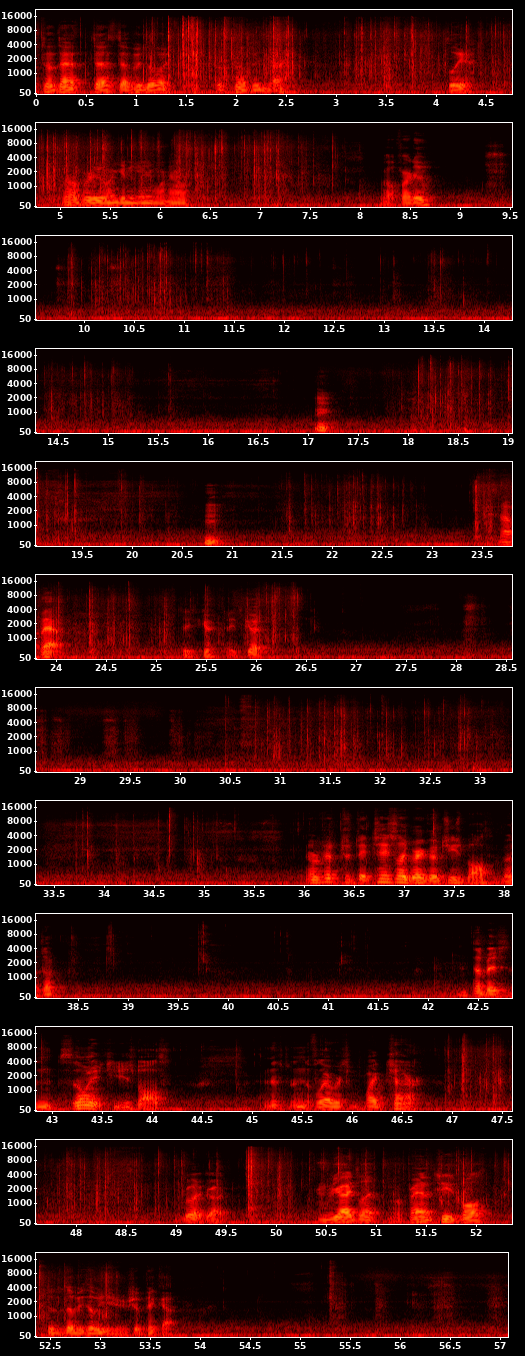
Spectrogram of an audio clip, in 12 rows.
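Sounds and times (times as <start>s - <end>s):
chewing crunchy snacks: 0.0s - 8.0s, 9.2s - 15.9s, 17.8s - 26.7s, 28.1s - 36.0s, 38.2s - 41.5s, 46.8s - 53.3s, 55.1s - 57.0s
foil snack bag crinkling: 0.0s - 8.0s, 9.8s - 15.9s, 17.8s - 26.6s, 28.6s - 39.0s, 44.0s - 53.7s, 55.2s - 57.0s
steady low hum: 0.0s - 57.0s.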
